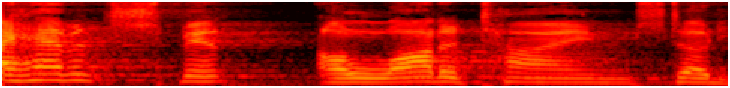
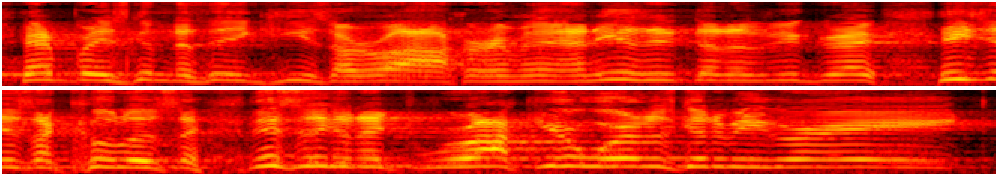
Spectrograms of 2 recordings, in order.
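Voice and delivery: loud, much higher surfer-dude Gabriel, half sung; laid-back dude angel; 5 semitones higher, 10 dB louder than usual. Pretend. Preacher mocks a cool Gabriel telling Zacharias about a son, loud surfer-dude voice. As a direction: hype him up like a stoked surfer, man. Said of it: "Gabriel showed up and said".

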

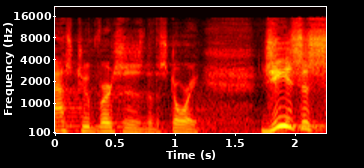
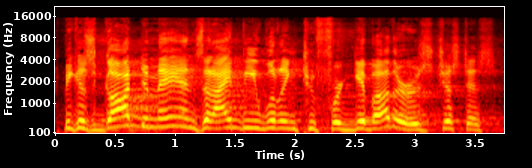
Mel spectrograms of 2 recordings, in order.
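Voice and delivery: higher, louder preaching build; full-force preaching; 6 semitones higher, 3 dB louder than usual. Acted. Preacher urging church to keep cross central, full force. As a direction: drive it home from the pulpit.

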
